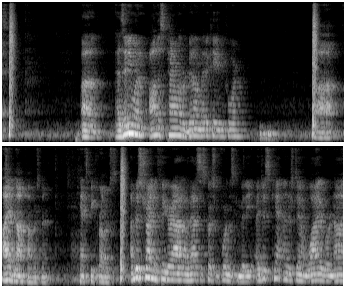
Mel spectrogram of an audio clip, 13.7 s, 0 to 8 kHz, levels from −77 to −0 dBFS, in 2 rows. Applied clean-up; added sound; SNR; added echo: none; Snare drum; -1 dB; reverberation time 0.6 s.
